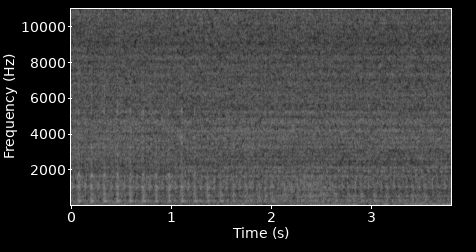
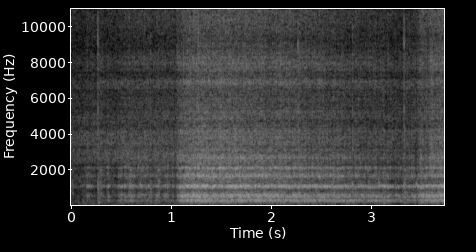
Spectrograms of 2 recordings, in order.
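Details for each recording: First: Stuart 5A steam engine under test on steam from a Castle Steam V6 boiler fired with charcoal, running outdoors: quiet, even chuffing at about four beats a second, steady pace, very smooth and well balanced, not moving on the table; normal running. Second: Castle Steam V6 boiler running a Stuart 5A steam engine; oversized steam pump overfilled the boiler, so the steam blower jet up the chimney throws water, steady hiss with wet spitting and crackle.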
